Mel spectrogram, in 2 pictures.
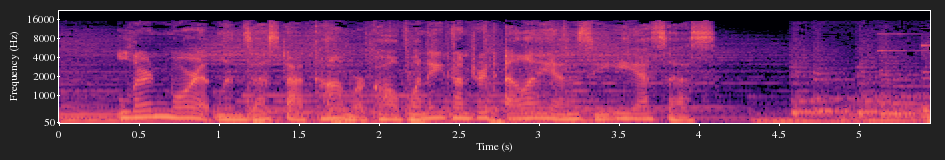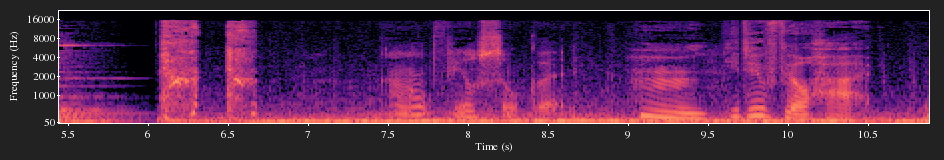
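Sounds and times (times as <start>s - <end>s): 
speech: 0.4s - 5.2s, 7.9s - 10.8s
soft sustained musical tone: 4.6s - 6.0s
child coughing: 6.0s - 6.8s.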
